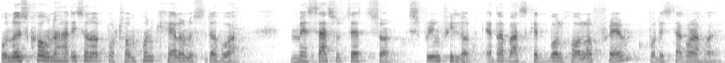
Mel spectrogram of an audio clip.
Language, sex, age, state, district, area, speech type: Assamese, male, 60+, Assam, Charaideo, rural, read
